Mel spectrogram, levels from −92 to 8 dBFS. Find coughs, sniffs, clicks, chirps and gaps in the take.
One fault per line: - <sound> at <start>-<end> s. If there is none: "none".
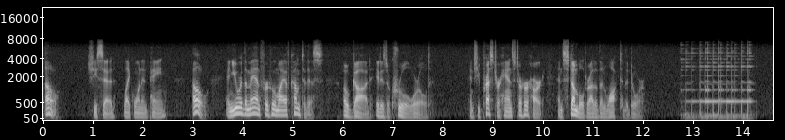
- tap at 12.7-14.3 s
